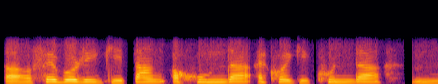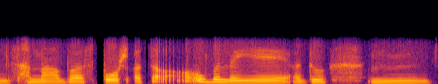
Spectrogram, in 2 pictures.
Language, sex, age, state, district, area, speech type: Manipuri, female, 18-30, Manipur, Kangpokpi, urban, conversation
